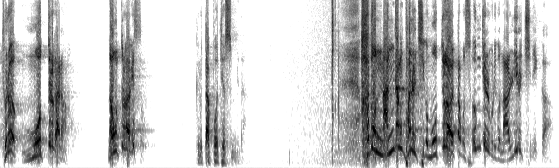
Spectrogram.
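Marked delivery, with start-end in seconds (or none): 0.0-2.8 분노한 형. Acted. 7.2-11.0 높고 큰 소리로 외치듯; 난장판을 고발하듯 힘주어 외쳐. Acted. 형의 난리를 외치며 전함.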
